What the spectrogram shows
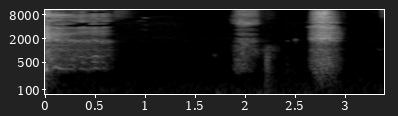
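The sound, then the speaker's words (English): A person imitates hard, heaving breaths: three forceful, airy huffs with pauses between them, fairly loud. It imitates how babies start breathing really hard, also done when stressed to stop from crying. “like the thing that babies do when they like just start breathing really hard oh, Yeah.”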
